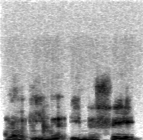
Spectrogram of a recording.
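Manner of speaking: ordinary talk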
